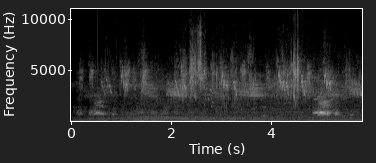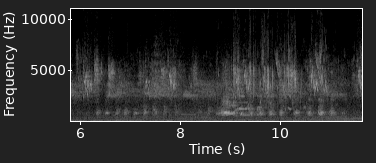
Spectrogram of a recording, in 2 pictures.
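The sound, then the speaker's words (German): A house martin colony calls with busy, high, twittering chirps that overlap and repeat throughout at a moderate level, with no voices. “Jetzt folgt eine Aufnahme aus dem Leben einer Mehlschwalbenkolonie”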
